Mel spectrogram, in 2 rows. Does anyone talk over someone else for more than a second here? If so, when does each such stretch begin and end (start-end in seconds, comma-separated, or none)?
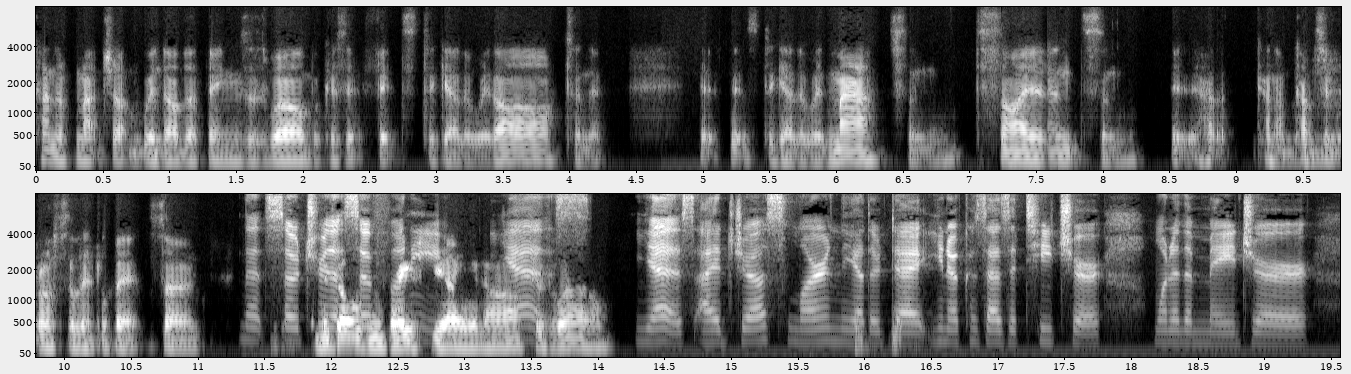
11.9-14.1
